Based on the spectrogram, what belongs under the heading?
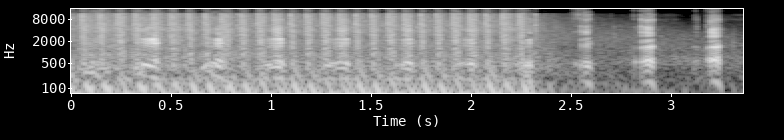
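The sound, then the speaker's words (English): Rapid automatic gunfire rattles in a loud, continuous burst for about two seconds, then cuts off, followed by three separate sharp single shots spaced out at the end. “Choppers.”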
